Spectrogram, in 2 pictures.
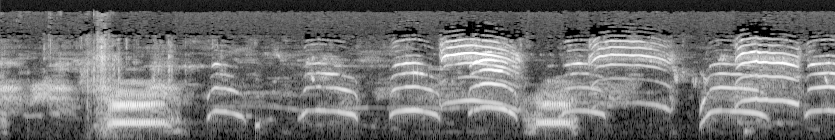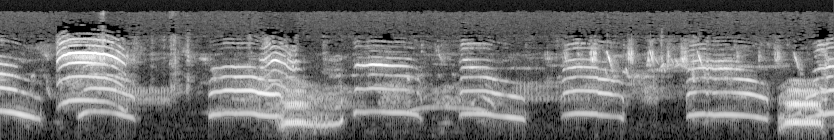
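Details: A cat with kittens giving many overlapping meows, mostly high, short and arched. Several callers seem to be meowing at once in a busy, continuous chorus, with a few lower, harsher calls mixed in.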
